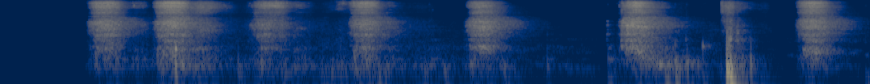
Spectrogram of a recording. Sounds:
Sniff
